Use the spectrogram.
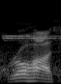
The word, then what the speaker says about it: Rojos: Rojos is how they're pronouncing that.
